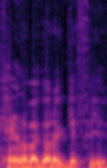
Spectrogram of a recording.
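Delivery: ordinary talk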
